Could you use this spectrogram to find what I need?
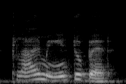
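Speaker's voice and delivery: usual speaking voice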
